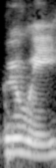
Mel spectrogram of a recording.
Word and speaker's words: Bowie: bowie oh my gosh but we pronounce the buoy here yeah bowie according to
